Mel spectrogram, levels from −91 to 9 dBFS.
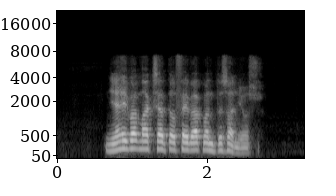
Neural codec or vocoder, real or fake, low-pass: codec, 16 kHz in and 24 kHz out, 0.6 kbps, FocalCodec, streaming, 2048 codes; fake; 7.2 kHz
